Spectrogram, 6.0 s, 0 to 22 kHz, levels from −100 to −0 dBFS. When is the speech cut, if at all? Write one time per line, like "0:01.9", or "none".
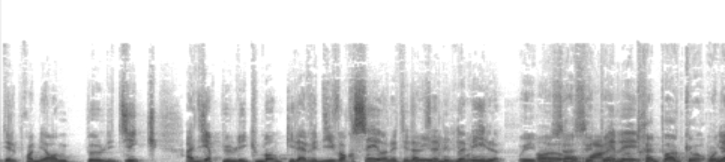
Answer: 0:04.2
